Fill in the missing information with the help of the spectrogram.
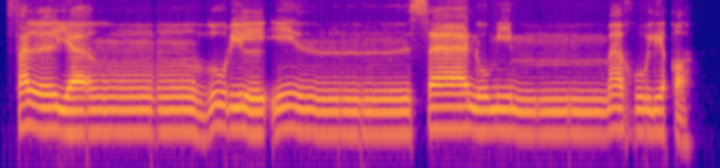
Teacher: karena huruf dha itu dia pengucapannya kayak kita mau menggigit lidah tapi kalau huruf sin itu lidah itu justru lebih turun lagi nah ke gigi seri bawah gitu nah tentunya akan berbeda kan gitu eh, istilahnya berbeda ya sedikit atau banyak itu bisa bisa dinilai oleh sahabat-sahabat sendiri. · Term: ikhfa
